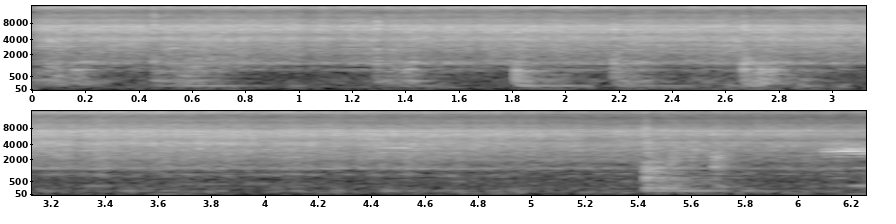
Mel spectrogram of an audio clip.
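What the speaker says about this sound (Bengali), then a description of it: "এই দেখুন বন্ধুরা, সবজিটা একটু নেড়ে নিচ্ছি, ভাজা ভাজা হয়ে গেছে।" Vegetables fry in a hot pan with a constant loud sizzle, while a utensil stirs them in several short, evenly spaced scrapes.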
